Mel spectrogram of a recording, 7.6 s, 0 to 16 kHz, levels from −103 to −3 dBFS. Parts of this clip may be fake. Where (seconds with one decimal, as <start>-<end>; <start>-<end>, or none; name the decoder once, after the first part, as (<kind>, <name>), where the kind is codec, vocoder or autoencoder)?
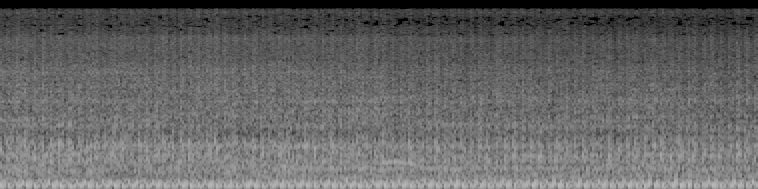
none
